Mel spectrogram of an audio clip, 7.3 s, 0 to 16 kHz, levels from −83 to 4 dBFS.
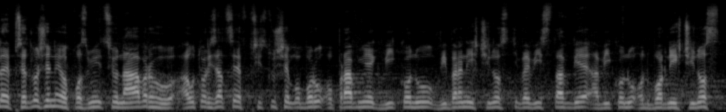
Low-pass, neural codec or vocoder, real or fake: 14.4 kHz; none; real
